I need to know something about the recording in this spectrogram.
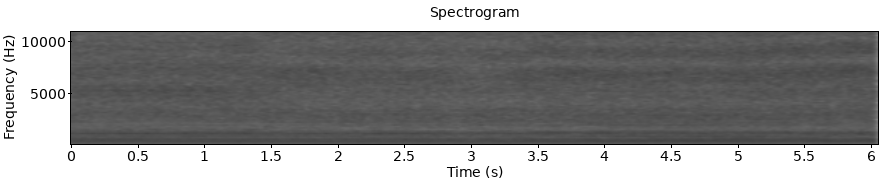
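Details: Free used pressure washer that reportedly only runs on choke, started at full throttle on choke after bleeding air from the pump: loud steady even drone with the pump pulling, no surging or misses; motor and pump seem fine.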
